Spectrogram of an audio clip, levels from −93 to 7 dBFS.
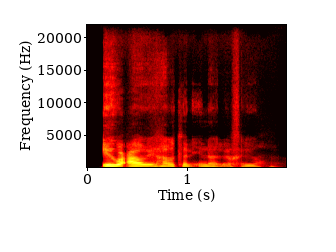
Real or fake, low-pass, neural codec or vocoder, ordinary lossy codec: fake; none; codec, 44.1 kHz, 2.6 kbps, DAC; none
